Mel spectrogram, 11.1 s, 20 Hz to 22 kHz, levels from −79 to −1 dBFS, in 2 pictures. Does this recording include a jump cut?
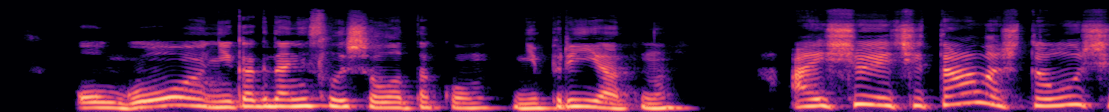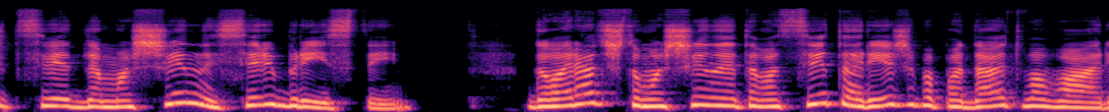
no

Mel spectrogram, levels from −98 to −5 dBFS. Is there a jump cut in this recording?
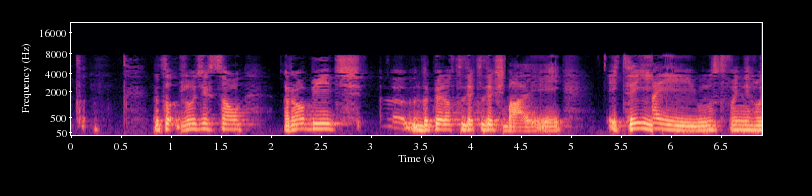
yes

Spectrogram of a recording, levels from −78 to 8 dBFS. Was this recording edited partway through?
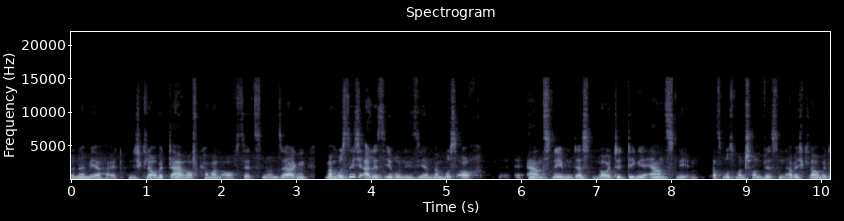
yes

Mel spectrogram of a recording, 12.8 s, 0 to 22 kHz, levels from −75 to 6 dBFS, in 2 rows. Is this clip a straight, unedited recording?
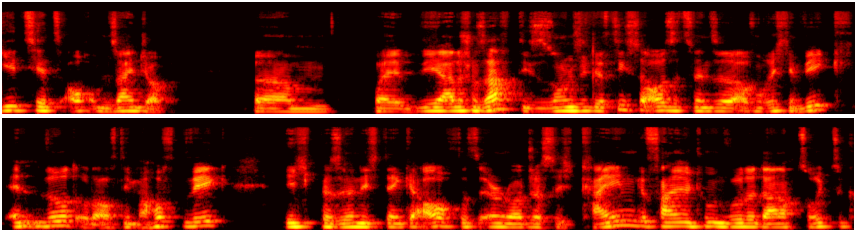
yes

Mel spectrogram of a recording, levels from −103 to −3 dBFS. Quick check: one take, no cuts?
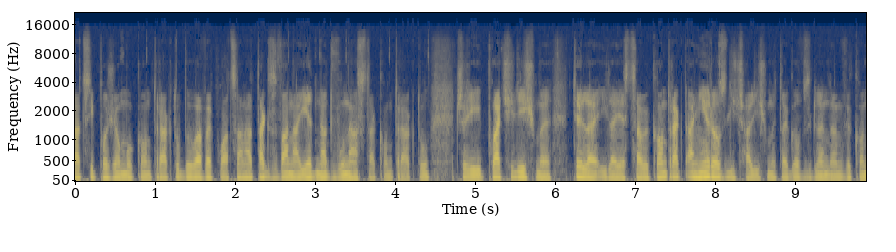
yes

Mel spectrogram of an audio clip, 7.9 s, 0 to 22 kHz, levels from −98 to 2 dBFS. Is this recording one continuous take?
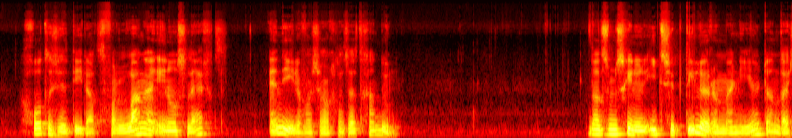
yes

